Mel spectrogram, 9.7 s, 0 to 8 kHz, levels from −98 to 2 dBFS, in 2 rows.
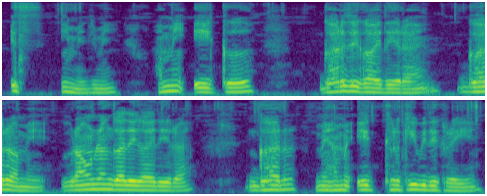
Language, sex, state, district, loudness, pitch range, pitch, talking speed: Hindi, male, Maharashtra, Aurangabad, -16 LUFS, 120-145 Hz, 135 Hz, 175 wpm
